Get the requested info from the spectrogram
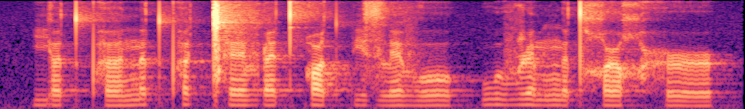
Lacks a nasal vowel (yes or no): yes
